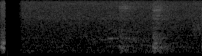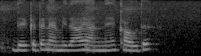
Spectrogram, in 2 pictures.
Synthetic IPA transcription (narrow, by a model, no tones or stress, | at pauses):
d̪eːkəʈənæmid̪aːjanːeːkaud̪ə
